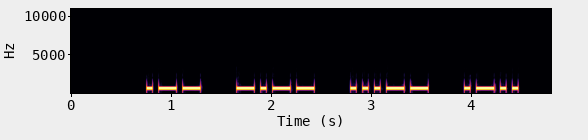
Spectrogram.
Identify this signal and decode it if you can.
Morse code, heard as a keyed tone, about 20 wpm, 700 Hz. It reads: W Y 3 L
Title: 154 Lesson 25g - Letter p - Call Signs 20wpm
